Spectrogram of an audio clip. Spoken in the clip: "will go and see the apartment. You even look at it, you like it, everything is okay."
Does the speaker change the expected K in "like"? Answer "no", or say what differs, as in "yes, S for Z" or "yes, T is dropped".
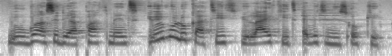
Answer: no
